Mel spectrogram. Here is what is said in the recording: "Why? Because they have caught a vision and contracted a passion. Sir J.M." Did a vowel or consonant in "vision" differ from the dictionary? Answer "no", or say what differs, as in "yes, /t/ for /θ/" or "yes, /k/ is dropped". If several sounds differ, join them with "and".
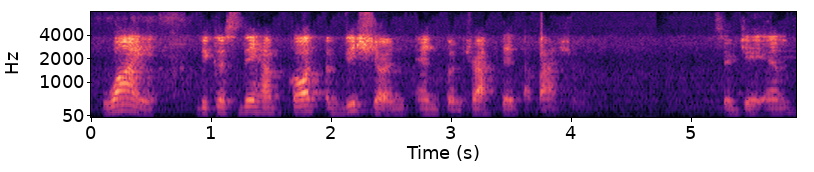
yes, /ʃ/ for /ʒ/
